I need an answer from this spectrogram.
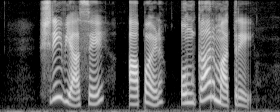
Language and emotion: Marathi, neutral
